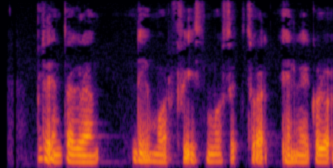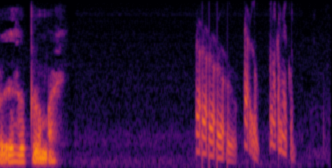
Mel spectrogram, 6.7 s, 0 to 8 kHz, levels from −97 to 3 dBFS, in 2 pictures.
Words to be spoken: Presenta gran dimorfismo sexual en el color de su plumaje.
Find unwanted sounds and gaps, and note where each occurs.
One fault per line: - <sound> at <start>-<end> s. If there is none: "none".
- chirp at 5.3-6.3 s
